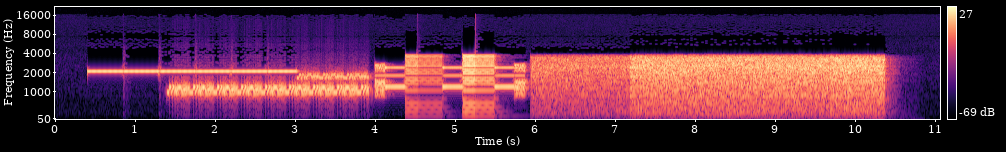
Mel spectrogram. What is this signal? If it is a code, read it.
Dial-up modem handshake (V.34 or later), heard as a whistle, warbles, then hiss, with room echo.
